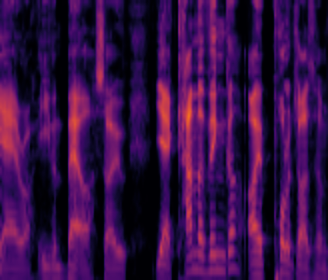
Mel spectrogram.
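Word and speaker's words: Camavinga: next ones before anyway cama finger is how you say it this guy isn't an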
